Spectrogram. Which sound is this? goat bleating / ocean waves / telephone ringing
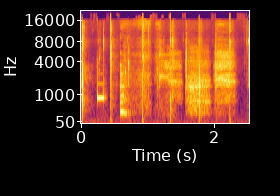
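telephone ringing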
